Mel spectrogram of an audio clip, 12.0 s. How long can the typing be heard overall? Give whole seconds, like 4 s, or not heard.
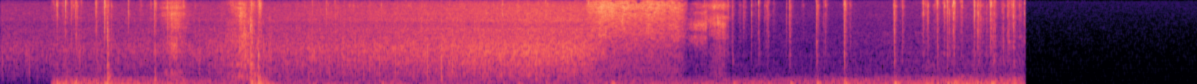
10 s.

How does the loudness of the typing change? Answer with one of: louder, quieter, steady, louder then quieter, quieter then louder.
quieter then louder.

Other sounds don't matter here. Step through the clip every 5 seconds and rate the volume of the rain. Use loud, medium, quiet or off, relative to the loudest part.
medium, loud, off.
